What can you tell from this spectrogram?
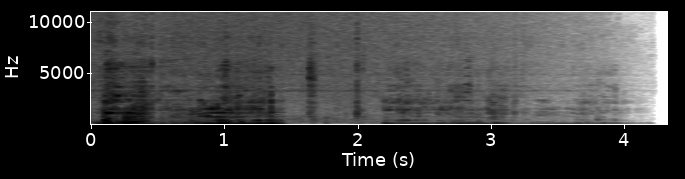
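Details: Mhangeni pride lions hunting on Londolozi Game Reserve; two loud, deep roars in the first second and a half, then a softer, lower rumbling growl that fades out.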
